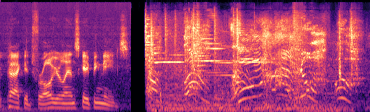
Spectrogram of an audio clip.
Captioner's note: swords clashing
